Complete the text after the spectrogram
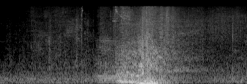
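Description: A lightsaber swings through the air with a loud whoosh.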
